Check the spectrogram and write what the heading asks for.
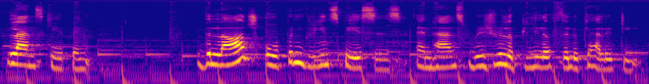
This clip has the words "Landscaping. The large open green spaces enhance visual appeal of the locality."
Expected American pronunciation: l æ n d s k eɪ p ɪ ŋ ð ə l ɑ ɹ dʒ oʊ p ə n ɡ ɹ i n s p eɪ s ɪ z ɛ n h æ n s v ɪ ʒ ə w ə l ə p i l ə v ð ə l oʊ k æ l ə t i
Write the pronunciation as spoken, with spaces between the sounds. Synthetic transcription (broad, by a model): l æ n d s k eɪ p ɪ ŋ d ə l ɑ ɹ dʒ oʊ p ə n ɡ ɹ i n s p eɪ s ɪ z ɛ n h æ n s v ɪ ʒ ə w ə l ə p i l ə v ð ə l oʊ k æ l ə t i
